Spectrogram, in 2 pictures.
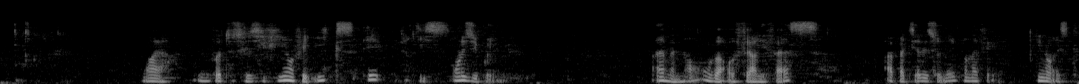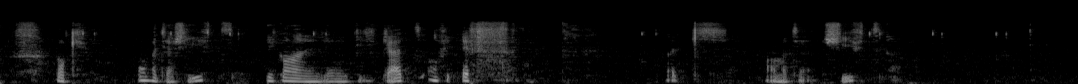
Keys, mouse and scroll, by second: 0.6-2.3 middle drag, 3.2 x, 7.0-11.4 middle drag, 11.7-15.9 right drag, 15.5 f, 17.2-19.2 right drag, 19.5-21.5 right drag.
